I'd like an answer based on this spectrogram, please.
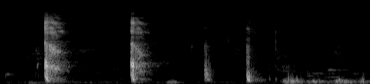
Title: maaf suara ku serek aku lagi sakit/batuk😭🙏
